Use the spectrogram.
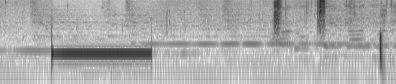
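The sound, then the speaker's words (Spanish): A telephone line rings while a call is being placed: one steady, mid-pitched ringback tone lasts about a second, then gives way to quiet line hiss and a few faint clicks. “Ya está marcando. Ya está sonando, a ver.”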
